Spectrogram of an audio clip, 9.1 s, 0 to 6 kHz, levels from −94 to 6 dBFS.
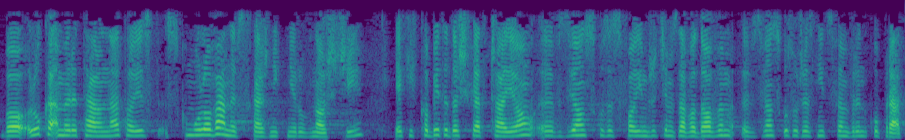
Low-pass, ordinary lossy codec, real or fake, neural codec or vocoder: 5.4 kHz; none; real; none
